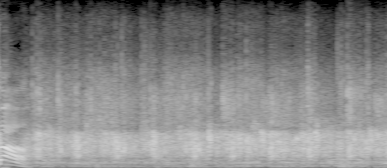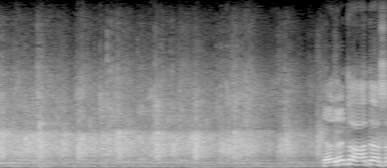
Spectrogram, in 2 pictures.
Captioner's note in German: Beifall bei der SPD und der LINKEN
